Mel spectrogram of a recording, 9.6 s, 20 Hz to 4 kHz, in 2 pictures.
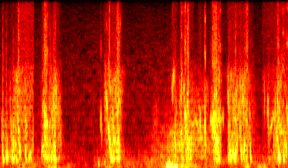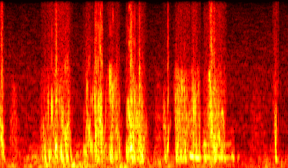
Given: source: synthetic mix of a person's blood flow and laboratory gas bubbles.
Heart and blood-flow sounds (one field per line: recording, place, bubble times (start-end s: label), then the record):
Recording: Doppler ultrasound of blood flow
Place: subclavian vein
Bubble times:
0.00-0.55 s: bubbles
0.67-1.04 s: bubbles
1.65-2.08 s: bubbles
2.84-3.23 s: bubbles
3.29-4.22 s: bubbles
4.37-4.89 s: bubbles
5.47-6.02 s: bubbles
6.16-6.84 s: bubbles
6.88-7.27 s: bubbles
7.51-7.65 s: bubbles
7.69-8.13 s: bubbles
8.18-8.57 s: bubbles
9.34-9.44 s: bubbles
From the record:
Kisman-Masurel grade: 333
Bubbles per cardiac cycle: rolling drumbeat, 9 or more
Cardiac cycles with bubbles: 50 to 99%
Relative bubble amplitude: loud (0.450 to 0.775)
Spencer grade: 3 (all of the cardiac periods contain showers or single bubble signals, but not dominating or overriding the cardiac motion signals)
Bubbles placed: anywhere in the cardiac cycle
